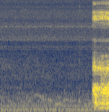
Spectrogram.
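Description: Faint steady room hiss. Near the end a man's voice starts abruptly with a low, held vocal sound.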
